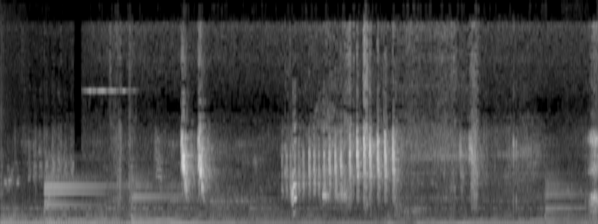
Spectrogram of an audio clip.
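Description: A rescued baby sparrow, caught earlier by a cat, gives soft, faint chirps and quick tweets indoors over a steady low background hum, with a brief burst of rapid peeps in the middle.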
